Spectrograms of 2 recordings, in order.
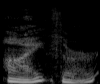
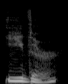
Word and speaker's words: either: The polite pronunciation of either and neither is ither and nthur not either and neither.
